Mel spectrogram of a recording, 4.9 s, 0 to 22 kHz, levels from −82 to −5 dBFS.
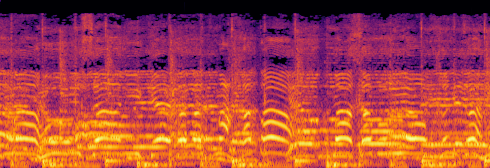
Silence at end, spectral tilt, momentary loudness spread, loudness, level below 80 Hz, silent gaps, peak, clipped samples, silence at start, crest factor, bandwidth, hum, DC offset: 0 s; -4.5 dB/octave; 2 LU; -11 LUFS; -28 dBFS; none; 0 dBFS; under 0.1%; 0 s; 12 dB; 16 kHz; none; under 0.1%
